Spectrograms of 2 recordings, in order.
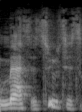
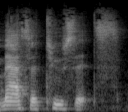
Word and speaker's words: Massachusetts: two B well two Massachusetts guy I'm saying it wrong Massachusetts there you go it's good to see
